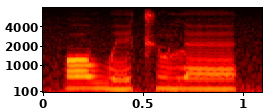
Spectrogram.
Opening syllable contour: high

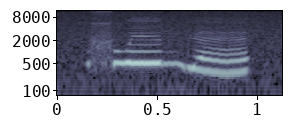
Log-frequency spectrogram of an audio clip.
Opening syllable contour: high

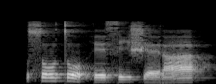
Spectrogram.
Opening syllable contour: high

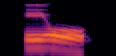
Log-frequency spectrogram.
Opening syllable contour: falling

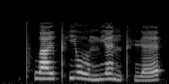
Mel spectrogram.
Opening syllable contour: high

